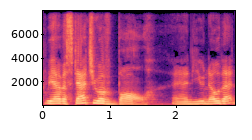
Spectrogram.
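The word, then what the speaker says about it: Baal: Bible ba Apostrophe a they actually would have said Bal with a nice glottal stop in the middle but we say ball or sometimes Bale in English Bale always kind of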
